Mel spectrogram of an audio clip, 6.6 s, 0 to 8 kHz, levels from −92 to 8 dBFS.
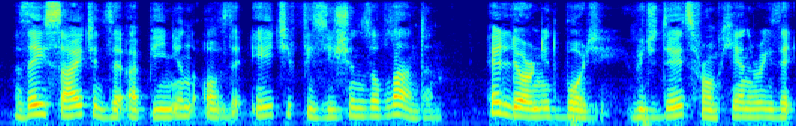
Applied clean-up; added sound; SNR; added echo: none; none; none; none.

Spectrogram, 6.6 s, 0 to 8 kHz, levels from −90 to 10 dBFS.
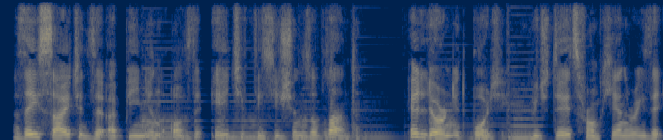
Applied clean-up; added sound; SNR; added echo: neural mask model RNNoise.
